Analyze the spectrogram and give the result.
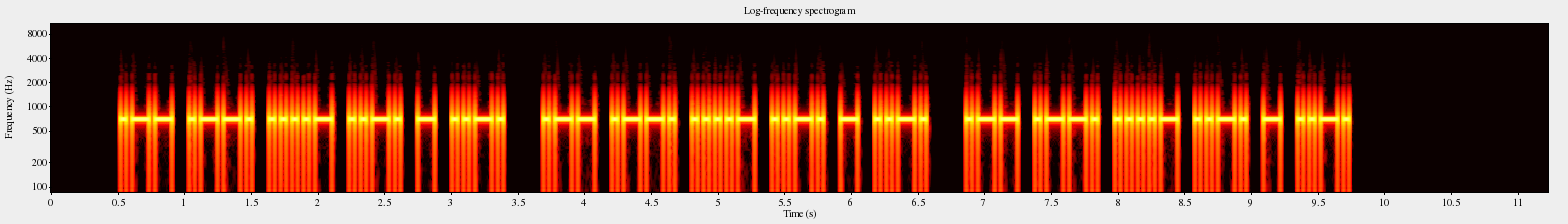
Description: Morse code, heard as a keyed tone, about 28 wpm, 700 Hz. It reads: WP4FTF WP4FTF WP4FTF
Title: USA Call Signs Repeated 3x 28wpm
